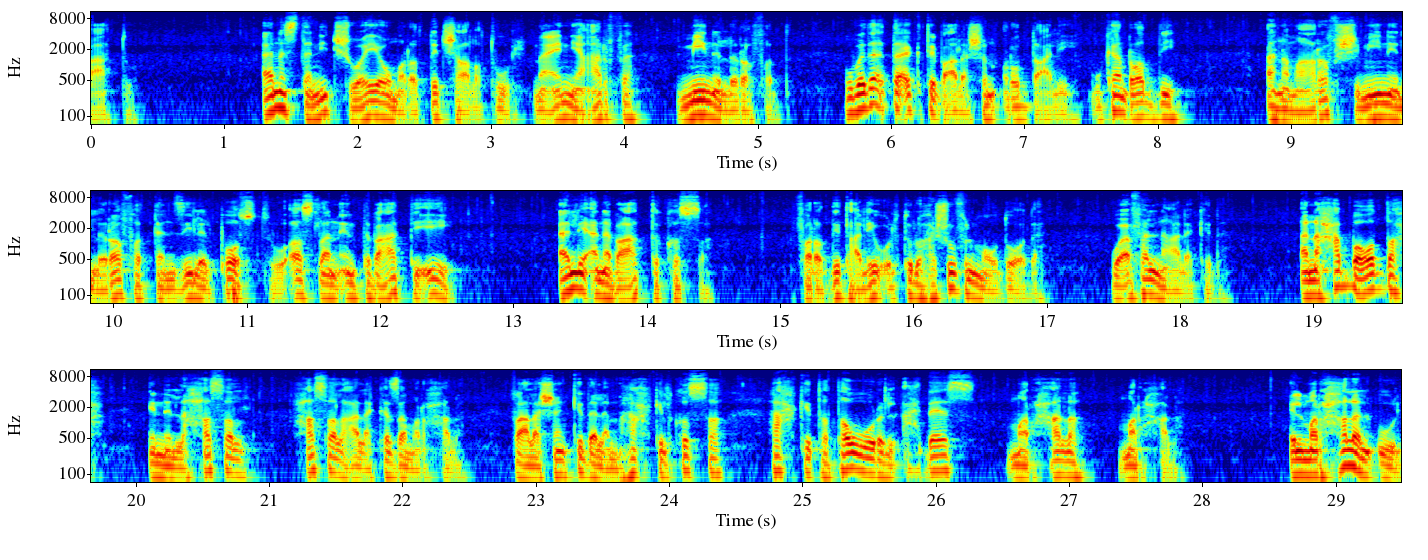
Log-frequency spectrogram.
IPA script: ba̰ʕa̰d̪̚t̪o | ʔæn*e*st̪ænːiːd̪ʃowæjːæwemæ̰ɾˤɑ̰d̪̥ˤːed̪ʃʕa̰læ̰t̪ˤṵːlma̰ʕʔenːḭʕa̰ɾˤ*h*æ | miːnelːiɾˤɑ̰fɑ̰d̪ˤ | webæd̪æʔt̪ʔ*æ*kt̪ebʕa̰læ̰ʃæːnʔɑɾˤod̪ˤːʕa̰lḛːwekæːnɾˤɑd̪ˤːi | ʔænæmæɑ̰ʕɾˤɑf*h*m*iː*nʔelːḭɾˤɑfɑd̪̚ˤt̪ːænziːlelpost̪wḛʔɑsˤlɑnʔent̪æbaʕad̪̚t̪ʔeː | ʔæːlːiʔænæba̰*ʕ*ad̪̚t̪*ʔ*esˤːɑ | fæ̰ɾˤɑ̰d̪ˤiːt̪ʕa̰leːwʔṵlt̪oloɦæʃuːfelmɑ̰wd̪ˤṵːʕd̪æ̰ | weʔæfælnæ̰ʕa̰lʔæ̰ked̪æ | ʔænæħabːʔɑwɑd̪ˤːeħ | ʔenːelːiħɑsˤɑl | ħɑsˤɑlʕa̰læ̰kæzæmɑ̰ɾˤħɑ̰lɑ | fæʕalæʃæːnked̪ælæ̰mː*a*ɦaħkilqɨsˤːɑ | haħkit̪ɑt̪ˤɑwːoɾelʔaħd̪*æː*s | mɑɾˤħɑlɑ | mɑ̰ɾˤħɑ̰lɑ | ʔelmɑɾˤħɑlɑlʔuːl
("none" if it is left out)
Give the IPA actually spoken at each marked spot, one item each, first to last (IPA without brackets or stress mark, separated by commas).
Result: æ, f, æ, ʃ, iː, ʕ, q, æ, æː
